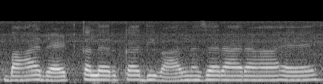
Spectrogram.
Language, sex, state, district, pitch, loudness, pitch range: Hindi, female, Chhattisgarh, Raipur, 200 Hz, -14 LUFS, 195-210 Hz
